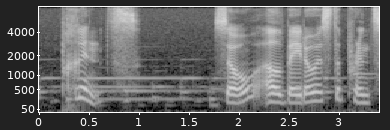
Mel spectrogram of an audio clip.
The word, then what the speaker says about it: Prinz: Prinz obviously means prince and is pronounced in almost the exact same way, other than, again, the R. Prince, and in German, Prinz.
